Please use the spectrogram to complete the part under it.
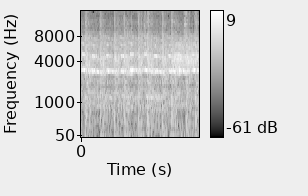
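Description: An explosion bursts with a loud bang.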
